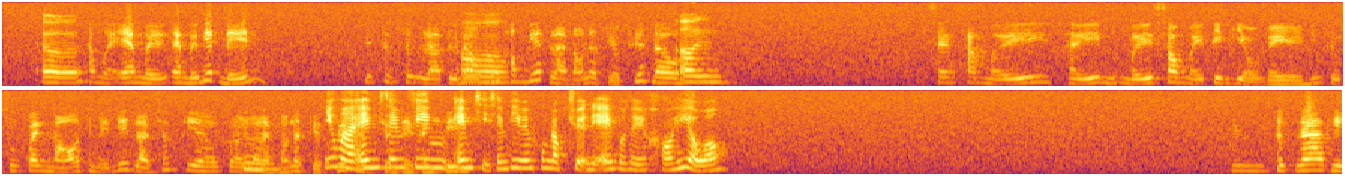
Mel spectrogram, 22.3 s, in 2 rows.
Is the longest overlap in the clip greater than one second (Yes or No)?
Yes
